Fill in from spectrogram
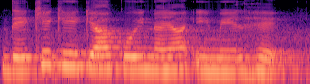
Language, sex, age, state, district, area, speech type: Hindi, female, 30-45, Rajasthan, Jaipur, urban, read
